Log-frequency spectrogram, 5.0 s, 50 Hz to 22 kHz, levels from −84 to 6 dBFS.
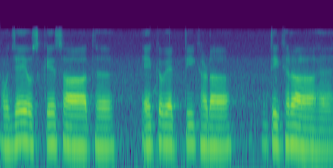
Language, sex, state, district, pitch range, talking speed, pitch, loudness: Hindi, male, Chandigarh, Chandigarh, 110-125 Hz, 110 wpm, 115 Hz, -16 LUFS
